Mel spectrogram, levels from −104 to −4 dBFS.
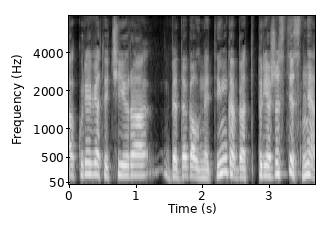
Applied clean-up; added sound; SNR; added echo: none; none; none; none.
